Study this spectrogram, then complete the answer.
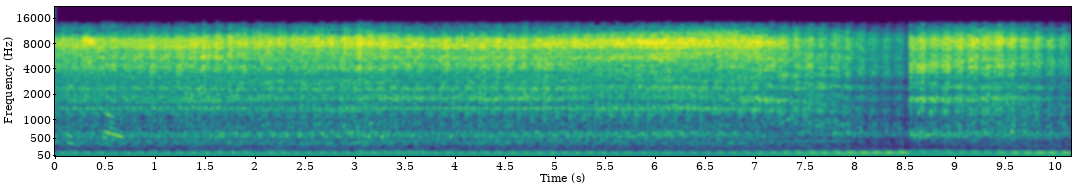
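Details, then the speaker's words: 2002 Ford F-350 7.3 Powerstroke diesel, first start after engine and cab reinstalled during seal work and coil-spring axle swap, starter corrected: steady, even deep diesel idle, no knocks or stumbles; running healthy. "all right so we are successful at getting the engine running once again and let's not forget that the truck was all the way in half few days prior and now we have the motor back in the cab on and it's running so that's a very good sign"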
